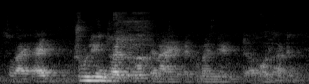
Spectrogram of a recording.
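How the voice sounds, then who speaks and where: A man speaking as a book launch panelist, thoughtful and halting, often restarting his sentences. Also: mid-range voice, a little mellow, slight background noise. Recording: echoey hall, far from mic.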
